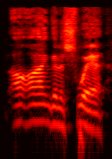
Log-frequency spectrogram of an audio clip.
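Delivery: ordinary delivery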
